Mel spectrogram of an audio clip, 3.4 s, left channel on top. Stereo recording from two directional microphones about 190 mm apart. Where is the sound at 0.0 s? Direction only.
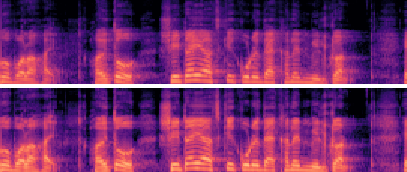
30° right (ahead or behind).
